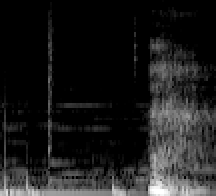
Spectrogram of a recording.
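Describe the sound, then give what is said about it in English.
During a breathing exercise, a breath rushes in sharply and then eases out in a long, airy exhale, following a soft sustained tonal hum with no talking. “And if you just focus on your breath and breathe in like we might want to do now, everyone just breathe in. Breathe out.”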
